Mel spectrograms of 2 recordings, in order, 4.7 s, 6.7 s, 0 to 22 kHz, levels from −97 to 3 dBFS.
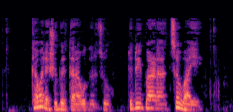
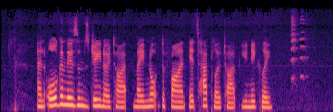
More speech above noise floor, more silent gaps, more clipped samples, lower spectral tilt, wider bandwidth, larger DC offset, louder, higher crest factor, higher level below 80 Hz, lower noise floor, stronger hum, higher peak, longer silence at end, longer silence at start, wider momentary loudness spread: about the same, 39 dB vs 41 dB; neither; neither; about the same, -6 dB/octave vs -6.5 dB/octave; about the same, 11.5 kHz vs 12.5 kHz; neither; second, -24 LUFS vs -20 LUFS; about the same, 18 dB vs 18 dB; about the same, -54 dBFS vs -58 dBFS; about the same, -62 dBFS vs -60 dBFS; neither; about the same, -6 dBFS vs -4 dBFS; about the same, 0.7 s vs 0.6 s; about the same, 0.65 s vs 0.75 s; about the same, 14 LU vs 12 LU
